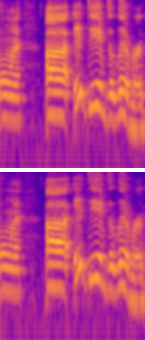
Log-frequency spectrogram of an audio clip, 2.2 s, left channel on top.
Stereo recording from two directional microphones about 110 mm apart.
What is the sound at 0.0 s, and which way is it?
A woman's voice, 20° left (ahead or behind).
